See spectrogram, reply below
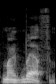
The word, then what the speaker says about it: Макбет: Да, потому что правильно говорит Макбет, Макбет на последнем слоге, потому что это на самом деле шотландская пьеса.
